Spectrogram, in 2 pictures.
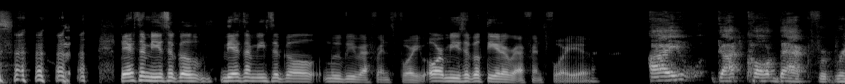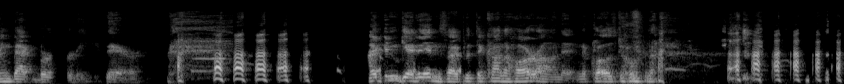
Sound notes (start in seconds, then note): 10.1 laugh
